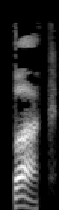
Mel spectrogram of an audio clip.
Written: buck

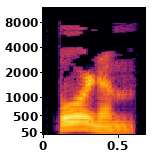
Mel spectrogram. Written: boredom

